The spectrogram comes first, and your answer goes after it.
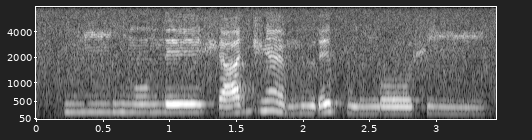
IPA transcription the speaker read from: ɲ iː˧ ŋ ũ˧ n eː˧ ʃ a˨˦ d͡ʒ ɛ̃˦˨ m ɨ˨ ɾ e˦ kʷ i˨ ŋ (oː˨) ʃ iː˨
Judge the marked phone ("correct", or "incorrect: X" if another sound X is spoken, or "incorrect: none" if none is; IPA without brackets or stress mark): correct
